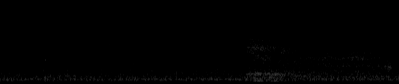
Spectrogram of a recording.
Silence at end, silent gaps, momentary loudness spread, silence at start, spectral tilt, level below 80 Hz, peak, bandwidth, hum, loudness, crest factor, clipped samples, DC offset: 0 s; none; 8 LU; 0 s; -5 dB/octave; under -90 dBFS; -48 dBFS; 9 kHz; none; -65 LUFS; 16 dB; under 0.1%; under 0.1%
